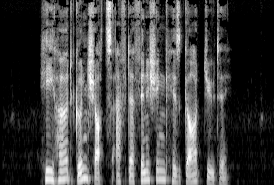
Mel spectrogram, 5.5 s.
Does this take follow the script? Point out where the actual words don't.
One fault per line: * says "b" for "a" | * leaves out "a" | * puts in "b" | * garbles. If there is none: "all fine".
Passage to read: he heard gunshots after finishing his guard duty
all fine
